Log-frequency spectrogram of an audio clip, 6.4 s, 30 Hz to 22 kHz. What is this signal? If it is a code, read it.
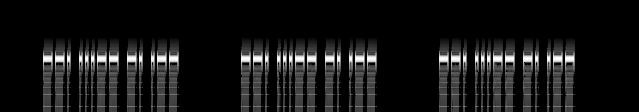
Morse code, heard as a keyed tone, about 40 wpm, 700 Hz. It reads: G3NW G3NW G3NW
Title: DXCC-100 Call Signs - 4 Characters - Repeated 3x - 40wpm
